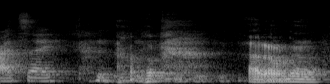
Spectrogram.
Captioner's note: laughter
